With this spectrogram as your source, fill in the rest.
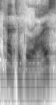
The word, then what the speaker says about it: categorized: understand that this is categorized it's categorized so get a stress is on Cat the first syllable okay look at e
